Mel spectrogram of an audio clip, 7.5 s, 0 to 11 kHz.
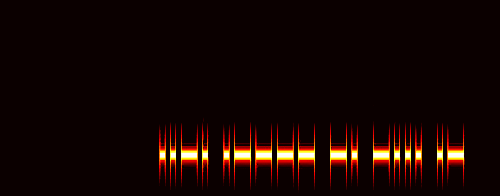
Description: Morse code, heard as a keyed tone, about 15 wpm, 700 Hz. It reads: F1NBA
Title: DXCC-100 Call Signs - 5 Characters - Repeated 2x - 15wpm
